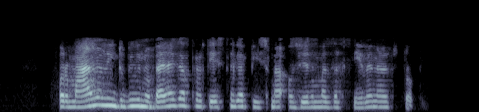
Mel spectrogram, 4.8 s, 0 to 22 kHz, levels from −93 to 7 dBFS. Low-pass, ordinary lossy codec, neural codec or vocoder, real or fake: 5.4 kHz; AAC, 24 kbps; codec, 16 kHz, 8 kbps, FunCodec, trained on Chinese and English, 25 frames a second; fake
